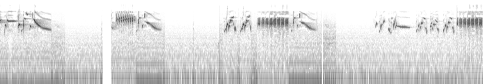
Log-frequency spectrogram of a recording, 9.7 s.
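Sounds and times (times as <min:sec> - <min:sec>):
canary song of rapid high chirps and swept notes: 0:00.0 - 0:01.2, 0:02.2 - 0:03.3, 0:04.4 - 0:06.7, 0:07.4 - 0:09.6.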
